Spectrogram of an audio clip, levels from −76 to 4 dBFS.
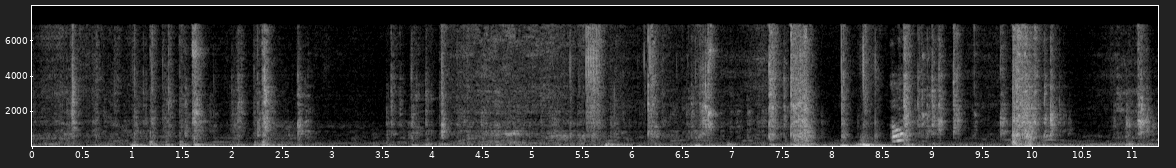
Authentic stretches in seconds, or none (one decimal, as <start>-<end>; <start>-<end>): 3.9-8.3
